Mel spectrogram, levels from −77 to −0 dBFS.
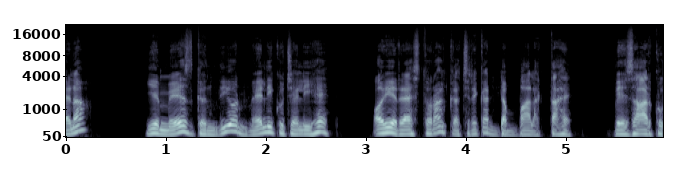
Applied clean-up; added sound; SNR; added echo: neural mask model DeepFilterNet 3.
